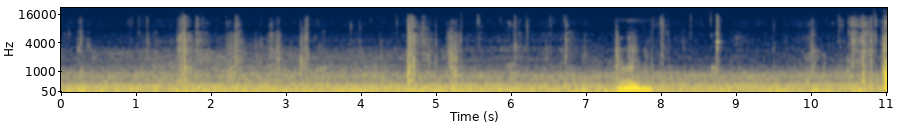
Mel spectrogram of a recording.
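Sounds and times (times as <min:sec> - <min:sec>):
chewing: 0:00.0 - 0:04.0
low steady rumble: 0:00.0 - 0:11.0.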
